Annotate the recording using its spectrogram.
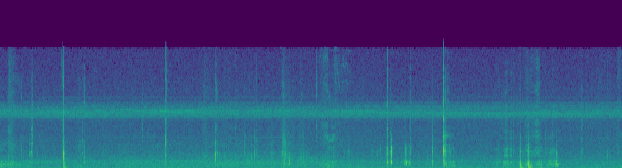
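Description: Scattered light clicks and knocks of the plastic battery pack of a Segway miniPRO being unfastened and lifted out by hand, in small clusters toward the second half. Under them, a steady high-pitched insect drone.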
